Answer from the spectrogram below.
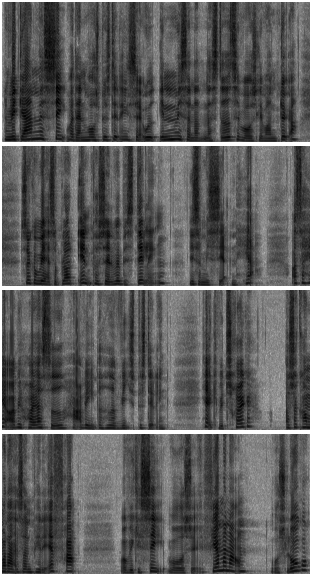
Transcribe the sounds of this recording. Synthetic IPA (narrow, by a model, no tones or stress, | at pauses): nɒʋiɡ̥æɐnəʋe̝se̝̰ːʋɒdænʋɒːsb̥e̝sd̥e̝lʔe̝ŋse̝ɐ̰ʔuð̰ˠe̝nn̩ʋisen̰ɐd̥enæsd̥eð̞ˠt͡sʰe̝lʋɒːsleʋəʁɑ̈nd̥ø̰ːɐ | sɒ̽ɡ̥ɒʋiæl̰sɒ̽b̥lɒ̽d̥e̝n̰pʰɒ̽selʋəb̥e̝sd̥e̝l̰e̝ŋn̩ | lisɒ̽mʋise̝ɐ̰d̥enheɐ̰ | ɒ̽sɒ̽ɦeɐ̰ɒ̽b̥ihɒ̽ɪɐːseːð̞ˠhɑ̰̈ʋie̝ːnd̥ɑ̈ɦe̝ðˠɐʋḭːsb̥e̝sd̥e̝l̰e̝ŋ | heɐ̰kʰæʋit͡sʰʁœɡ̥ə | ɒ̽sɒ̽kʰɒ̽m̰ɐɾɑ̈æl̰sɒ̽e̝npʰe̝ɾe̝ːʔefːʁam̰ | ʋʔɒʋikʰæse̝̰ːʋɒːsfiɐmænɑ̈ʊ̰n | ʋɒːslo̝ːɡ̥o̝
